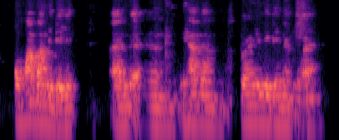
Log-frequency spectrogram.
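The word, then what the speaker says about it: Omobamidele: And I pronounce it, I'm Nigerian. So Omaba Midele.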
